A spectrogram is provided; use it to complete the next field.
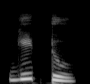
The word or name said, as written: ಗಿಟ್ಟು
